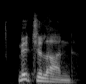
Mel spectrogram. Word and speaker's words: Midtjylland: Midtjylland. – Midtjylland.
